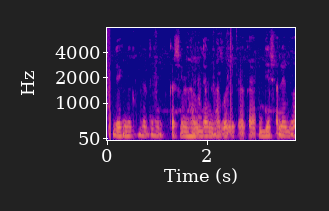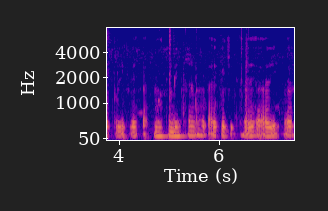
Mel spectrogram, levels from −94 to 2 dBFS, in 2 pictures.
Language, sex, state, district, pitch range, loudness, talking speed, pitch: Hindi, female, Rajasthan, Nagaur, 120-130 Hz, -35 LUFS, 135 wpm, 125 Hz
